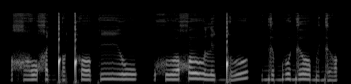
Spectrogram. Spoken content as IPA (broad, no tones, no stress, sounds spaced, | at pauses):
χ ɔ̤ w χ ɪ ɡ͡ǃ ɔ ǃʰ oː k iː w | x uː χ uː l i ɡ͡ǃ uː | ɡʲ o b u ɡʲ oː b ɪ ɡʲ ɔ̤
